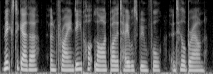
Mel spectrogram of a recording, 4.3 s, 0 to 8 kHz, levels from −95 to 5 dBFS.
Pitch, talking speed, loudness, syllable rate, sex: 180 Hz, 185 wpm, -20 LUFS, 5.1 syllables/s, female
